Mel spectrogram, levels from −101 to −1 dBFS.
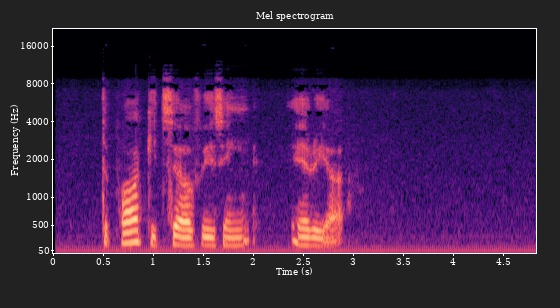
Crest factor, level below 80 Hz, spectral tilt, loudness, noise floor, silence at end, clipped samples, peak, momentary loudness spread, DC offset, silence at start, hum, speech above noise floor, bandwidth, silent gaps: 18 dB; -48 dBFS; -5 dB/octave; -18 LUFS; -48 dBFS; 1.95 s; under 0.1%; -2 dBFS; 14 LU; under 0.1%; 0.5 s; none; 31 dB; 9.4 kHz; none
